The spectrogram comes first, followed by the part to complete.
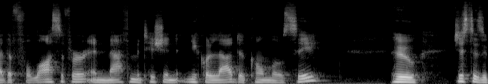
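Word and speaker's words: ∂: symbol and yeah obviously we can pronounce it curly d or just d my preferred way of pronouncing this character is del and that distinguishes it from the d that we use for full derivatives so if this was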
